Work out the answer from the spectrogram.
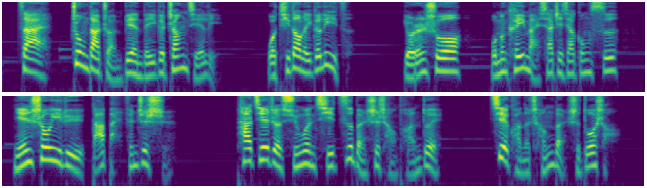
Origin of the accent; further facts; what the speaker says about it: New York City, New York, United States; 纽约。是的，在纽约的皇后区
